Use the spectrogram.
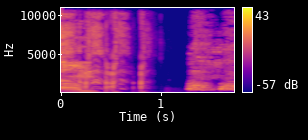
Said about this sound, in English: Of course, now my dog decided to go crazy.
